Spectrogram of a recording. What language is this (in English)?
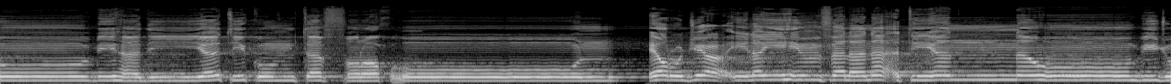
Arabic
